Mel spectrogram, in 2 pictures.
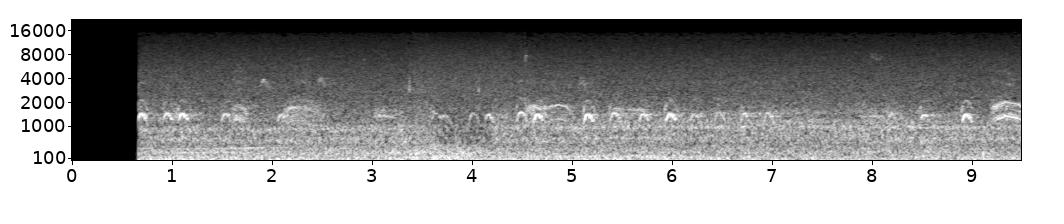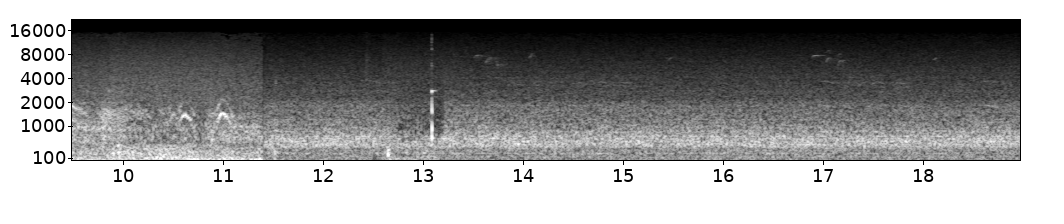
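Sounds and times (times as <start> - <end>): wild birds calling: 0.7 - 11.4
faint steady tone: 11.1 - 18.9.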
